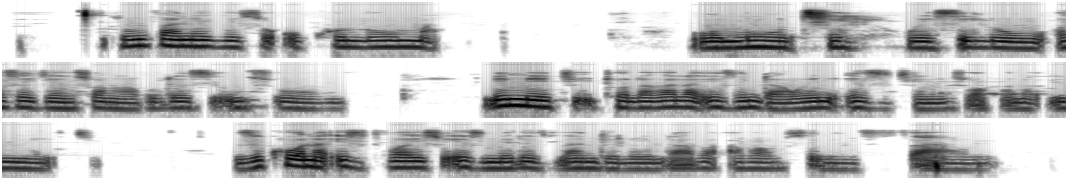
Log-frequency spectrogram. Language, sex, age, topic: North Ndebele, male, 36-49, health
